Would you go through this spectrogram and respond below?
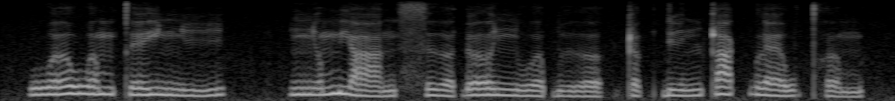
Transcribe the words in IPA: w əː˧˥ w ə˧ m t̪ e˧ j ɲ i˨˩˦ | ɲ ə˧˥ m j aː˨˩˨ n s ɨ˨˩ ə̯ ɗ əː˧ ɲ u˨˩ ə̯ ɓ ɨ˨˩ ə̯ | ʈ ə˨˩ k̚ ɗ i˨˩˦ n ʈ a˦˥ k̚ l ɛ˨˩˦ w t̪ʰ ə˨˩ m

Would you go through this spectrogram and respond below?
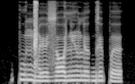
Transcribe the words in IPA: p u˦ ŋ͡ǁ ø˨ z ɔ˦ lʲ ũ˦ l ɵ˦ ɡ ø˦ p ə˨

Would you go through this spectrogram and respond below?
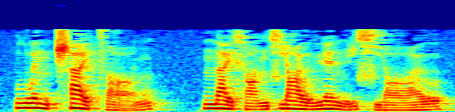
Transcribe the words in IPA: l w ə˥˧ n ʈ͡ʂʰ a˥˩ ɪ̯ t͡s ɑ̰˨˩˦ ŋ | n̪ a˥˩ ɪ̯ x ɑ˧˥ ŋ ɕ j ɑ˥˧ ʊ̯ l ɥ ɛ˥˩ n i˥ ɕ j ɑ˧˥ ʊ̯

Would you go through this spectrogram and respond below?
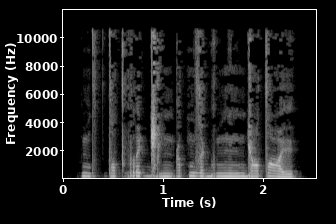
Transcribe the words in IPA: n d u tˤ dˤ i tˤ ɡ r ɪ ɡ͡ǁ i ɲ ɡ ə tˤ n z ɪ ɡ u ŋ ĩ ŋ ɡ i tˤ ɪ

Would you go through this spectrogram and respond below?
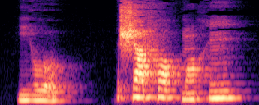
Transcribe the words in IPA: j o˨ | ʃ a˦ f ɔ˦˨ k͡p ɔ̃˨˦ h ĩ˦

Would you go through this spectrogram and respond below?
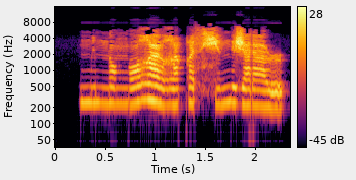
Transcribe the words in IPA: m i m n ɔ ŋ ɔ ʁ a ə̯ ʁ ɛ q e s ɕ ɪ ŋ e ʒ a ɾ a ɹ

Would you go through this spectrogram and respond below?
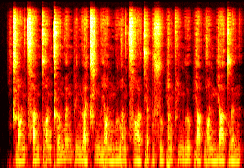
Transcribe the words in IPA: t͡ɕ j ɑ˧˥ ŋ t͡sʰ a˧˥ n t̪ w ɑ˥˩ ŋ kʰ ɤ˧˥ n̪ w ə˥ n p i˧˥ n ɻ ä˨˩ t͡ɕʰ i˥˧ ŋ l j ɑ˥˩ ŋ m u˧˥ l w ɑ˧ ŋ t͡sʰ ɑ˧˥ ʊ̯ t̪ j ɛ˧ p u˩ s u˧˥ p j ɑ˧ ŋ pʰ i˥˧ ŋ l u˥˧ p j ä˥˧ p w ɑ˥˧ ŋ m j ä˥˩ t̪ w ə˨˩˦ n

